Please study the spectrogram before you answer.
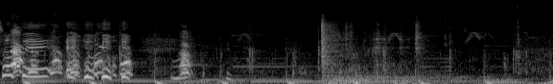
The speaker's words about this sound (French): Et que c'est les petits chiens.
